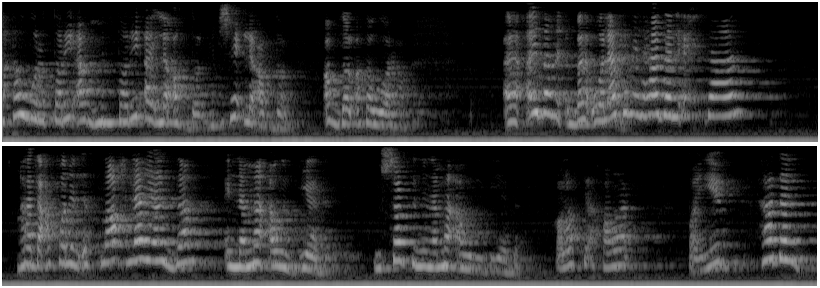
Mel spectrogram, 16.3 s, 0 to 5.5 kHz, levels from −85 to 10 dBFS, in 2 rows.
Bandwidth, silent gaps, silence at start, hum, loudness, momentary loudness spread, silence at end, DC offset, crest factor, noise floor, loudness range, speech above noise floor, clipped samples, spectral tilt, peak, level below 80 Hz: 5.4 kHz; none; 0 s; none; -33 LUFS; 15 LU; 0 s; 0.8%; 18 dB; -62 dBFS; 6 LU; 29 dB; under 0.1%; -6.5 dB/octave; -16 dBFS; -68 dBFS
